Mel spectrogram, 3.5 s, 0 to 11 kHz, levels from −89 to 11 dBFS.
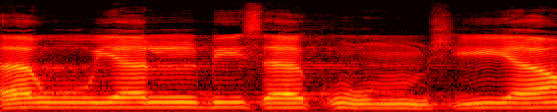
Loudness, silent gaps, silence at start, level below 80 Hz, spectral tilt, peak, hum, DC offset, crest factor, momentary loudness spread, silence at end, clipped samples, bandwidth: -29 LUFS; none; 0 s; -76 dBFS; -5 dB/octave; -10 dBFS; none; under 0.1%; 18 dB; 8 LU; 0 s; under 0.1%; 9.8 kHz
